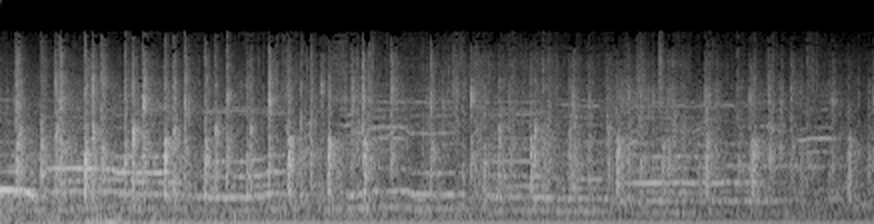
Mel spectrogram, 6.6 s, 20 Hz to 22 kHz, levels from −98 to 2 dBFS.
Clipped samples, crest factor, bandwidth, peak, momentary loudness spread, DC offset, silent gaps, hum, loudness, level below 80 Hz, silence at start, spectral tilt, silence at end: under 0.1%; 22 dB; 13 kHz; -8 dBFS; 9 LU; under 0.1%; none; none; -30 LUFS; -44 dBFS; 0 s; -2.5 dB/octave; 0 s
